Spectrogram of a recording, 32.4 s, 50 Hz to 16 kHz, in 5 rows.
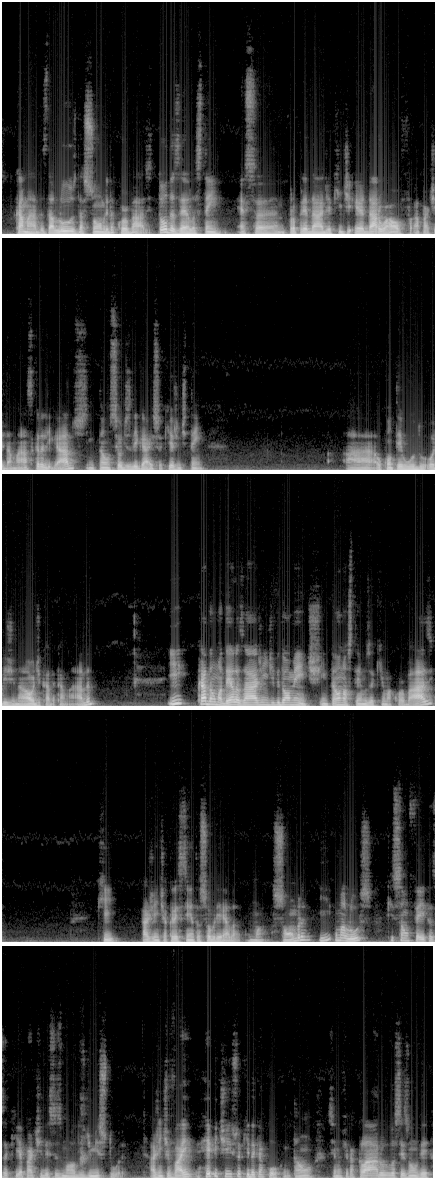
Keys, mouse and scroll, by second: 1.2 click, 7.0 click, 7.4 click, 8.3 click, 13.9 click, 14.5 click, 17.4 click, 17.8 click, 21.0 click, 22.1 click, 24.5 click.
